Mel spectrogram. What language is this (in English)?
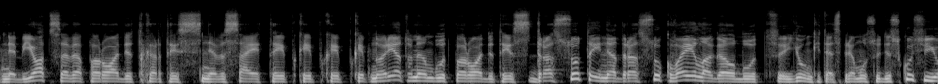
Lithuanian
